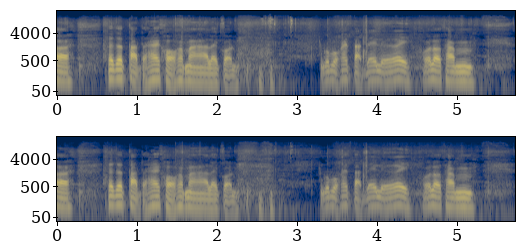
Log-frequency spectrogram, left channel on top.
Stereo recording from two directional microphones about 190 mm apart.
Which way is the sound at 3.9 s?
20° right (ahead or behind).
